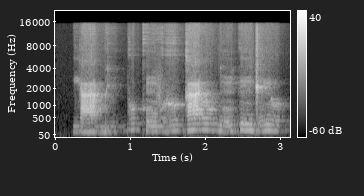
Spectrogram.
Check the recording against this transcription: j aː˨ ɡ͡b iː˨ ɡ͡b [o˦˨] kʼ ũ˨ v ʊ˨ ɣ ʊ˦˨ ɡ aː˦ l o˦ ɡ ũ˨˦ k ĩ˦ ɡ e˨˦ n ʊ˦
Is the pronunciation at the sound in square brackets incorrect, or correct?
incorrect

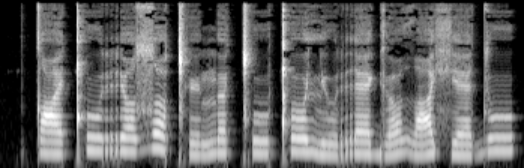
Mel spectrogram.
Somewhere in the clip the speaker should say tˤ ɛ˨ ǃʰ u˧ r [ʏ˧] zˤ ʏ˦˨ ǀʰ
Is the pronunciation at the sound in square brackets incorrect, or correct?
correct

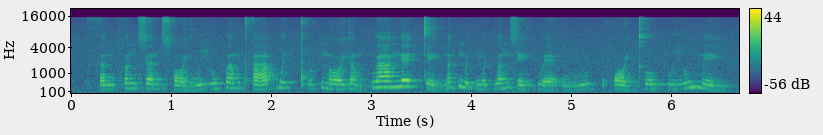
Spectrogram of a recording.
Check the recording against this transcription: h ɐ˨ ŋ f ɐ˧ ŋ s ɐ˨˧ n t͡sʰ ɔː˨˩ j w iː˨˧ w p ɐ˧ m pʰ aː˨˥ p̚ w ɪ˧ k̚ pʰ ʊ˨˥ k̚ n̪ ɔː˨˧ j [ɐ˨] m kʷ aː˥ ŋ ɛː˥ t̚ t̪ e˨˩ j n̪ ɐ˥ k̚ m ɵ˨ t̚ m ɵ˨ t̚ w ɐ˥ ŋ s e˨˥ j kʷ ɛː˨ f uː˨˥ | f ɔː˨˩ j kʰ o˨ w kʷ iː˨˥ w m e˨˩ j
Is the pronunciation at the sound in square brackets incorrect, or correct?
incorrect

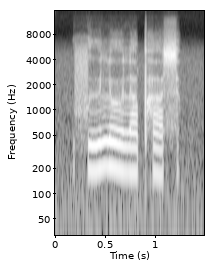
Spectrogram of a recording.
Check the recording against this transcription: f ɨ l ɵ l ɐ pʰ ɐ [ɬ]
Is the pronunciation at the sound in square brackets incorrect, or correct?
incorrect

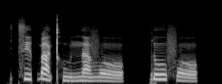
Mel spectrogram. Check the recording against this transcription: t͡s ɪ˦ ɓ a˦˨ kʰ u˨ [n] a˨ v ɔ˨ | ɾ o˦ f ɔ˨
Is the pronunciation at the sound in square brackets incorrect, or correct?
correct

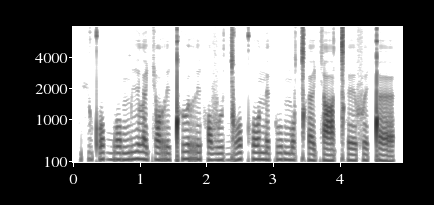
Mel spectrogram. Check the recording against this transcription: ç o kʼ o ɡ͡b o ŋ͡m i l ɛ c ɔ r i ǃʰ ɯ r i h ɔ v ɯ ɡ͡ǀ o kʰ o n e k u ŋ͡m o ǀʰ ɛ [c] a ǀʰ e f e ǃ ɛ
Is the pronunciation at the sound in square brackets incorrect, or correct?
correct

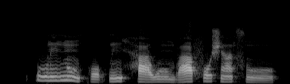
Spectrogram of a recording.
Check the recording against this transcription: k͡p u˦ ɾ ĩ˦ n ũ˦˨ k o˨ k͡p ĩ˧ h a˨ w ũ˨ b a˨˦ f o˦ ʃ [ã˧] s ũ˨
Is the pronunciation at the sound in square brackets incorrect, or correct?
correct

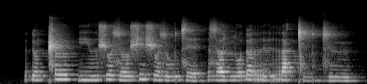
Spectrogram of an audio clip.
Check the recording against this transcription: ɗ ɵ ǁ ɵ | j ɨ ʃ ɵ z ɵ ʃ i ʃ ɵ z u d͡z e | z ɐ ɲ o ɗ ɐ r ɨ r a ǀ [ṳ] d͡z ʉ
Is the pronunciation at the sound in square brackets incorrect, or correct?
correct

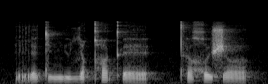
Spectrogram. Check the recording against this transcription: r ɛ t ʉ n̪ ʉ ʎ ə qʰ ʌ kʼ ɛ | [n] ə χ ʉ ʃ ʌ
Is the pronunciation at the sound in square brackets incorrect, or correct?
incorrect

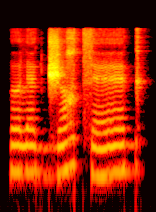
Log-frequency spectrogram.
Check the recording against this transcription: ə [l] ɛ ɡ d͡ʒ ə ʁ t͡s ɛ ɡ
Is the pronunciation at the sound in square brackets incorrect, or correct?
correct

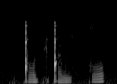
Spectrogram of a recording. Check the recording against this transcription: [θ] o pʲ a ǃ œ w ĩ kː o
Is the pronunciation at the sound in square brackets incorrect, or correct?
incorrect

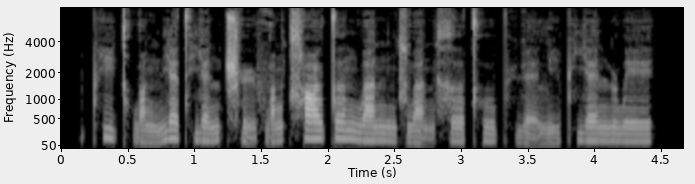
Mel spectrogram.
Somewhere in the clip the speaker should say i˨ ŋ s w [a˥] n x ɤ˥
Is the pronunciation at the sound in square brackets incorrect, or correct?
incorrect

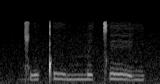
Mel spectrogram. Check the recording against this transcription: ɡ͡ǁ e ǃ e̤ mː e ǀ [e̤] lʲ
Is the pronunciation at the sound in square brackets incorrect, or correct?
incorrect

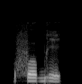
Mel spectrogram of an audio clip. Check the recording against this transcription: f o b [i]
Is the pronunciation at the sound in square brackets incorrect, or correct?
correct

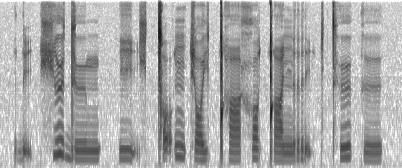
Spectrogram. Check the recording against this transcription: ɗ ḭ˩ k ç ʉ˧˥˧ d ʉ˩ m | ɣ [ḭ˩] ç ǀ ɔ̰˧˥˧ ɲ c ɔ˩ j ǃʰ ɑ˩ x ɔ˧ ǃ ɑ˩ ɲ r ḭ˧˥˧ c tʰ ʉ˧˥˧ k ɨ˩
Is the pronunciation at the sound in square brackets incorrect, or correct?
correct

